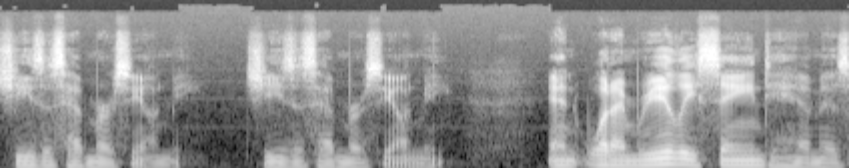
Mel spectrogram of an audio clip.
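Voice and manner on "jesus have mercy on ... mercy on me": murmured quietly under the breath, lower and quieter. Showing how to pray a short phrase all day: said under the breath. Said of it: "I will say under my breath".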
